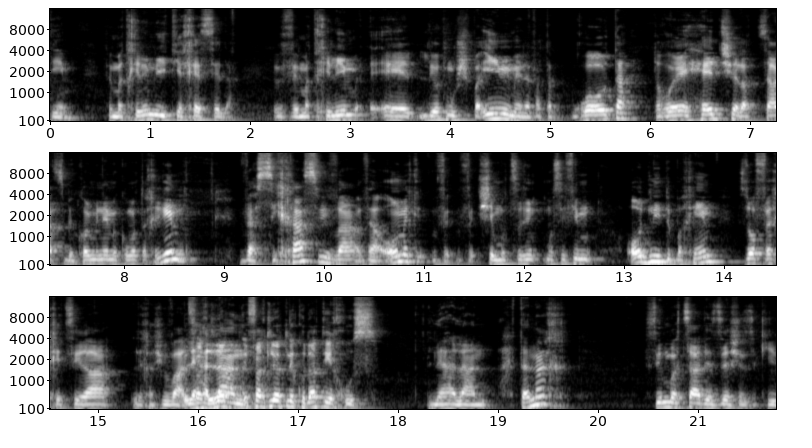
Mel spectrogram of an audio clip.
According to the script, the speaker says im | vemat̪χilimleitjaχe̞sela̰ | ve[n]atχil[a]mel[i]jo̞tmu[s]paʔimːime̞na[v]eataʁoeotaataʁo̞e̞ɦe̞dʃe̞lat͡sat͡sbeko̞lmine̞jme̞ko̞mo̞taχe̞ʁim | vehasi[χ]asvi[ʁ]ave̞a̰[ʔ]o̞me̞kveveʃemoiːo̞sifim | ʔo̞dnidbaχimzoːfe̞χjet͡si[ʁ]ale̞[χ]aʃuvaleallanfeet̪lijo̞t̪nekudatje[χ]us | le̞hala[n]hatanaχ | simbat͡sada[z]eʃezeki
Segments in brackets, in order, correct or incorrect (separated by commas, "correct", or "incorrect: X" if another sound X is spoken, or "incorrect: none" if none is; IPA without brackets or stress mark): incorrect: m, incorrect: i, correct, incorrect: ʃ, correct, correct, incorrect: v, correct, correct, correct, correct, correct, correct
